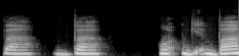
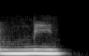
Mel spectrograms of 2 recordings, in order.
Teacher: दो गीले होंठों का गीला हिस्सा आपस में मिलेगा और जब मीम पढ़ेंगे, मीम कहेंगे तो होंठों का जो खुश्क हिस्सा है वो आपस में मिलेगा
